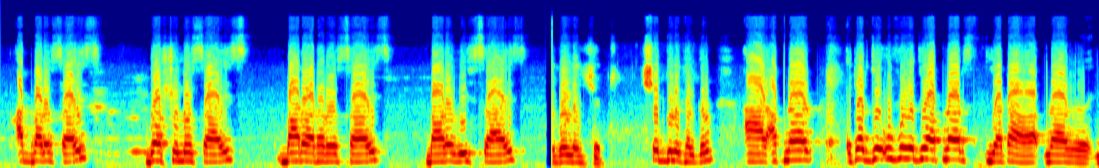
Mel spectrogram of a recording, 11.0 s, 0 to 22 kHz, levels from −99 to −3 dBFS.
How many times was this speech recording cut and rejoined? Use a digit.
1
